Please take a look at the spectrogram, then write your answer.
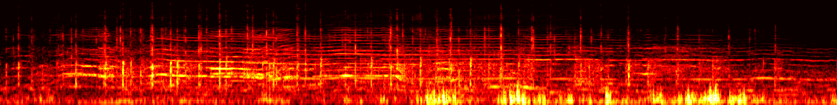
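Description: A crowd applauds steadily with dense, continuous clapping, mixed with scattered cheers and a few whistles, sustained at an even level throughout, at the close of the plateau roquois, a day of refereed matches.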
